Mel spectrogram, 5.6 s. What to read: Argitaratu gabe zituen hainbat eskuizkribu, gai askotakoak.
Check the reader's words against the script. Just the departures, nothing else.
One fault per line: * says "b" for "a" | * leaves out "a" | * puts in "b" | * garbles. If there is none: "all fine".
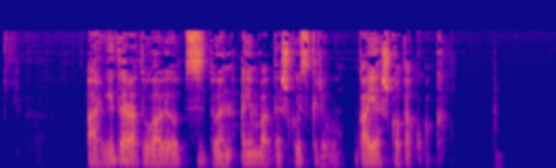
* puts in "utzi"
